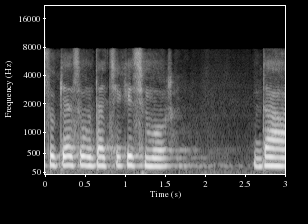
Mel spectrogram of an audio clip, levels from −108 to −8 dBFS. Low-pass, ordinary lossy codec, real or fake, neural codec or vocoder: none; none; fake; codec, 16 kHz, 4 kbps, FreqCodec, smaller model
